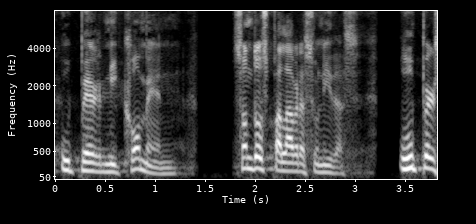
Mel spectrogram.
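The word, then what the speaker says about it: ὑπερνικῶμεν: Él usa esta palabra griega que se pronuncia upernicomen.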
